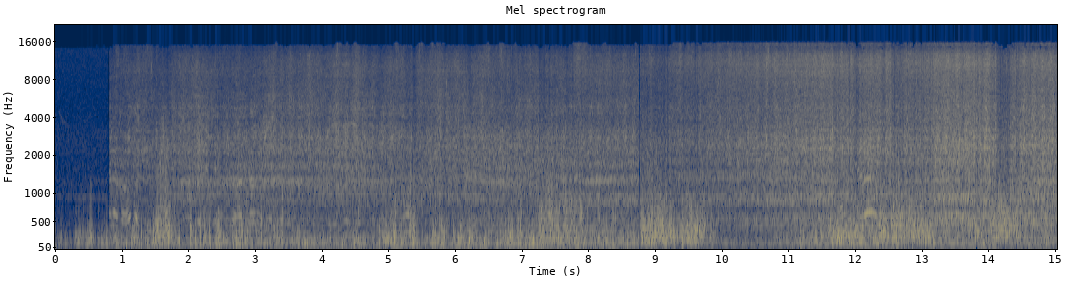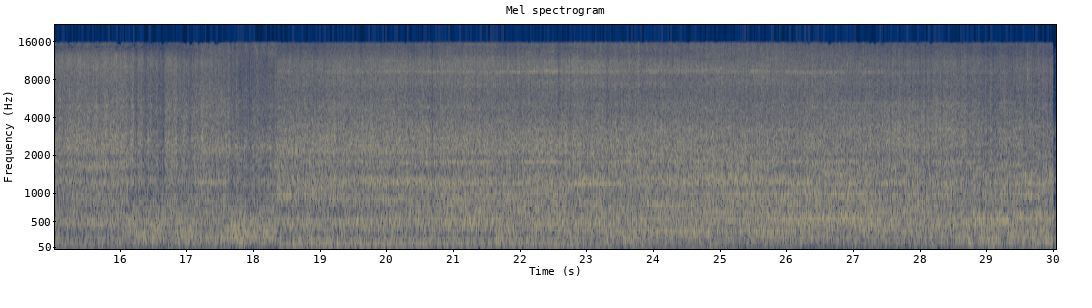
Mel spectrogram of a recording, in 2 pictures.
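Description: Farm tractor's diesel engine running while it pulls a seed planter during sowing. The sound gets louder about ten seconds in and then stays steady.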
